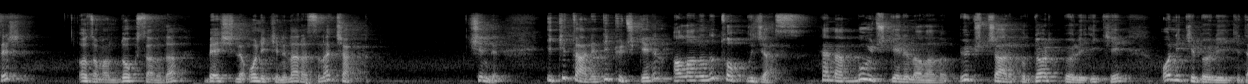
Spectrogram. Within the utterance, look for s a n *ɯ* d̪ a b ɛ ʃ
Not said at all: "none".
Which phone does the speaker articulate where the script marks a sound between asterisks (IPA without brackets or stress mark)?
ɯ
